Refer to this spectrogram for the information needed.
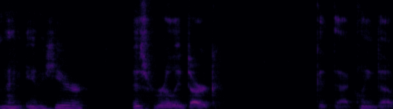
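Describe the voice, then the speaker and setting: Soft-spoken, a woman talks at a very slow pace. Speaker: artist livestreamer. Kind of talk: live painting stream commentary.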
